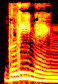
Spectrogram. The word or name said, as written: gleaning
